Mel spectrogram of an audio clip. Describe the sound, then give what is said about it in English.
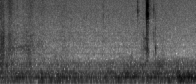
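A low, steady rumble of distant thunder outside rolls on for a few seconds, muffled and deep, swelling slightly toward the end with no voices present, during a day of on-and-off rain showers. “And oh, there's thunder outside.”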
